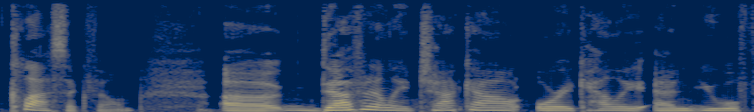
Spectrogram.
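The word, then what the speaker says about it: Orry-Kelly: And that is spelled just like it sounds, Ori Kelly, who was another great designer, also known for really influencing fashion and using kind of high fashion within the context of films.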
